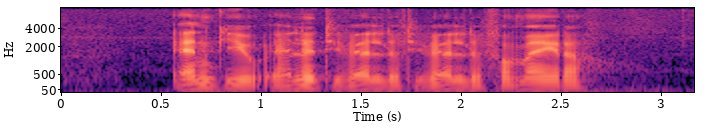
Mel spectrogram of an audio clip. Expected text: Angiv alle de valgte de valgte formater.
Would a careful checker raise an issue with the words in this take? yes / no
no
